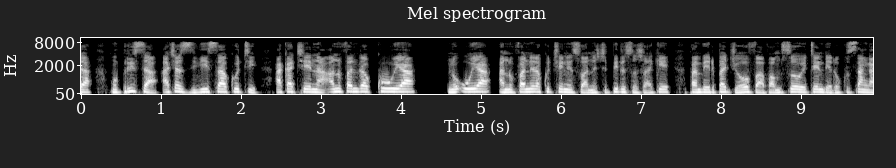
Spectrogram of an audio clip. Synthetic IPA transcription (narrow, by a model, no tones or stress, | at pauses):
mupristaʔat͡ʃaziʋisakuti | akat͡ʃe̞naʔano̞fanirakuːja | no̞ʔujaːno̞fanirakut͡ʃe̞ne̞swane̞ʐipiɾiso̞ʐake̞pambe̞ripad͡ʒe̞ɦo̞vʱapamuso̞ro̞we̞te̞nde̞ɾo̞kusaŋɡaːn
